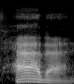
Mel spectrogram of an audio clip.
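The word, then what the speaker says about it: هذا: First, we're going to note that hada, right, is pronounced hada. It's written like hada, right? But it's pronounced hada, and this word is pronounced hadihi, okay?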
